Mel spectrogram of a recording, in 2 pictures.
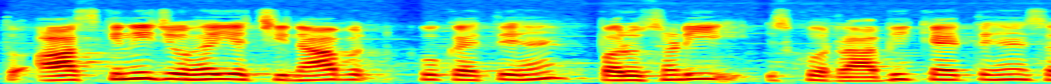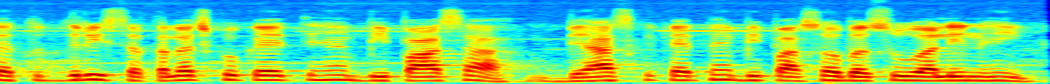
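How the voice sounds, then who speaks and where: Guy teaching history for exams, high bright voice, keeps saying "okay" to check in. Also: fairly even intonation. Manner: repeats "ठीक है" often, explains slowly with restarts. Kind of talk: exam-prep history lecture.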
